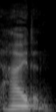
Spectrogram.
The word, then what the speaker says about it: Haydn: But I was thinking Joseph Joseph Haydn, right? Haydn. Yeah. You think of hide and seek, exactly.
